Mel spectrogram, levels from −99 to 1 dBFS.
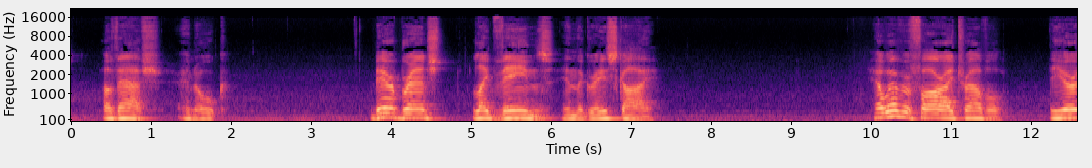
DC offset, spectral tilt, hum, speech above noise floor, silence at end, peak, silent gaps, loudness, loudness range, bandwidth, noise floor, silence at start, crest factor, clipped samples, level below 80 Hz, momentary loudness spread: under 0.1%; -6.5 dB/octave; none; 36 dB; 0 s; -2 dBFS; none; -18 LUFS; 7 LU; 16.5 kHz; -53 dBFS; 0.4 s; 18 dB; under 0.1%; -54 dBFS; 14 LU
